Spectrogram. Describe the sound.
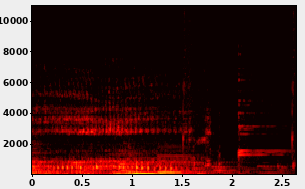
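A person growls like a wolf, a low, rough, rumbling snarl that swells and then trails off over a few seconds, fairly loud with no other sounds.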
